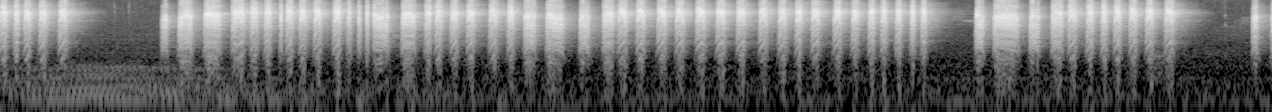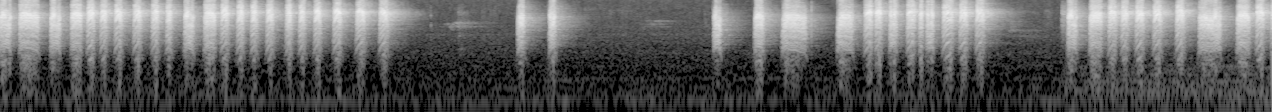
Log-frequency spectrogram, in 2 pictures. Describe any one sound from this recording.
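A bird gives rapid, chattering trills in bursts.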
